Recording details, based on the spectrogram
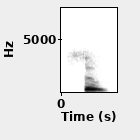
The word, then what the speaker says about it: TSU: Sue. It's spelled T as in Tom, S as in Sam, U as in uniform. Sue.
